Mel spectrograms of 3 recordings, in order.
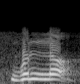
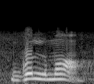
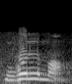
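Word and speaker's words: গুল্ম: এটা কোনটি একটা হচ্ছে গুল্ল গুলম গুলো গল্প তাহলে কোন উচ্চারণটা সঠিক এটার সঠিক উচ্চারণ হচ্ছে কে গুলম ঠিক আছে এর উচ্চারণ হচ্ছে গুলম অর্থাৎ এখানে ম এর উচ্চারণ বজায় রয়েছে অর্থাৎ যেমন আছে যে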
